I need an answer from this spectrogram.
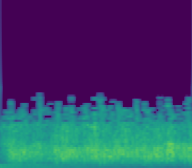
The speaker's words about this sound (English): Put your hands together at this.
